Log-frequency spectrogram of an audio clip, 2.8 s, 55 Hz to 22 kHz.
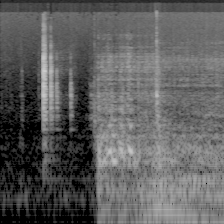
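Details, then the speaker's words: British Leyland Princess 2200 automatic, long-stored and mouldy, cold start on partial choke: a few light clicks, then the engine catches quickly and settles into a steady, even fast idle; healthy cold start. "there we go it's running that's nice"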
